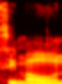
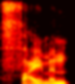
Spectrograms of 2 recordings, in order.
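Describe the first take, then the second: First: The name is said like Simone. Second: The name is said like Simon. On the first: The speaker calls it right. "I want to say it's Simone" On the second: The speaker calls it wrong. "It's not Simon"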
